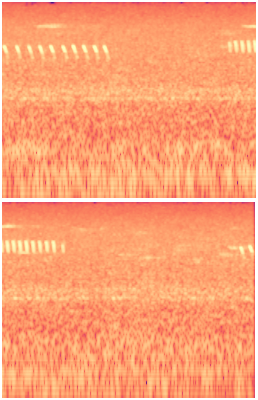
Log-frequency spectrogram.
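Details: Nesting spotted flycatchers raising two young in a half-open box on a garden shed, adults feeding nestlings flying insects; clipped high notes in fast runs of about ten, repeated after pauses, with steady low background noise.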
